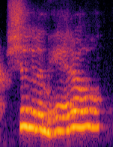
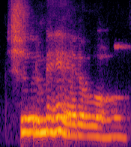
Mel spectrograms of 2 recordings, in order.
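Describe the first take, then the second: First: Sweet pet talk. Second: Said in the usual way. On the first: Shown as a demonstration. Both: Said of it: "You gotta talk to them like Sugar tomato".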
